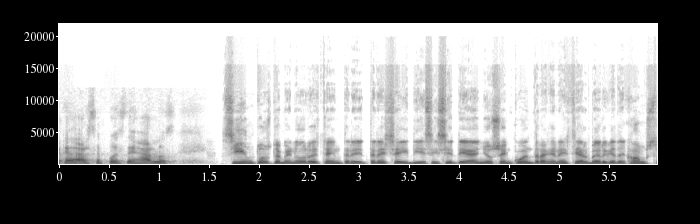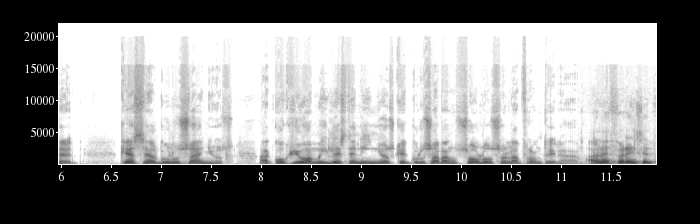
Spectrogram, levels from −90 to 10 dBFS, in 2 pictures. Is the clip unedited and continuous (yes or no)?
no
